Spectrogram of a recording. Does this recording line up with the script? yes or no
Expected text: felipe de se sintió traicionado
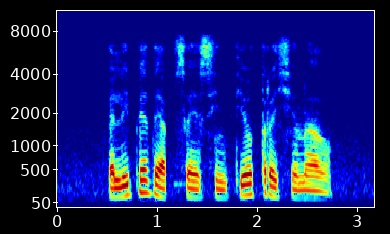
yes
